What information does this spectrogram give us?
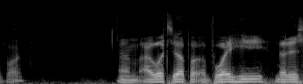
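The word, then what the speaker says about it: Ogbuehi: Obuehi, that is how you say it.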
